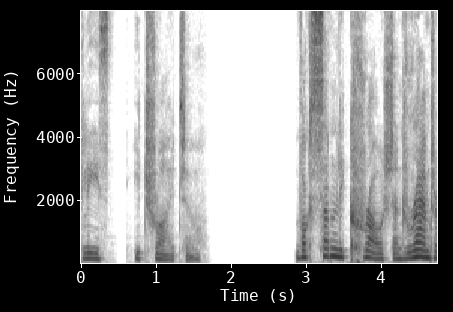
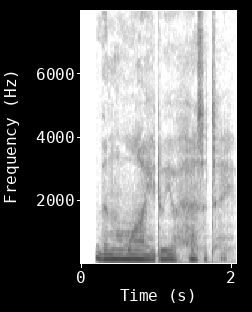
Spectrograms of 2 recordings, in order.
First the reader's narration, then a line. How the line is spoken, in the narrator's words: he breathed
